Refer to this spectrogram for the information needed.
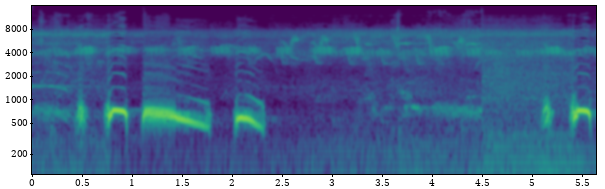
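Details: Spotted dove cooing to attract wild birds: one full phrase of two short coos, a long falling croon and a clipped final coo, then quiet with insect hum before two more coos start again.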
